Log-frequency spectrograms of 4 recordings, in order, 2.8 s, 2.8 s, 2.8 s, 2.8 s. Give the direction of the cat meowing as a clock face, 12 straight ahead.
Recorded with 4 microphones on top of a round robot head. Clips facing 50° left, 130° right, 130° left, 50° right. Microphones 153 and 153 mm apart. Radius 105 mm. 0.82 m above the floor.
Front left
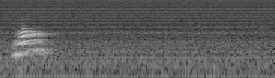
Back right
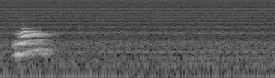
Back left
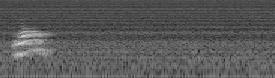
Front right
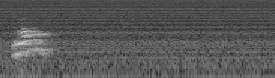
11 o'clock.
